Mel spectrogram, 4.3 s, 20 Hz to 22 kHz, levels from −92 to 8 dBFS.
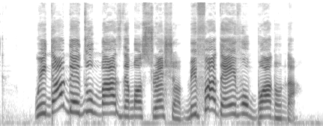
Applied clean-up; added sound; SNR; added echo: none; none; none; none.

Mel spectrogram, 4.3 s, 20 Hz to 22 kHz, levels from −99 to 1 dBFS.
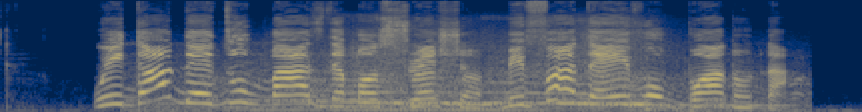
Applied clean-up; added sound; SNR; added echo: none; Motorcycle / Engine; 11 dB; none.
